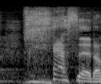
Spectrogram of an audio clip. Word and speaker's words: chesed: You've got to get the Middle Eastern like chesed. I'm not going to do that.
